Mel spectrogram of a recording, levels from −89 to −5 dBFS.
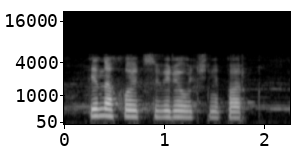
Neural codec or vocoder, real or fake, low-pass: codec, 44.1 kHz, 7.8 kbps, Pupu-Codec; fake; 5.4 kHz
